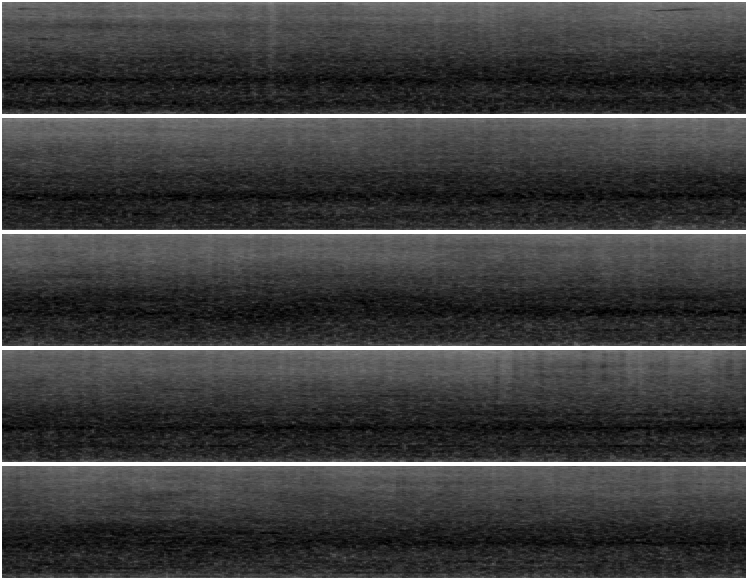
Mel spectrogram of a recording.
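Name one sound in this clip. Water spray hisses off a wet runway.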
